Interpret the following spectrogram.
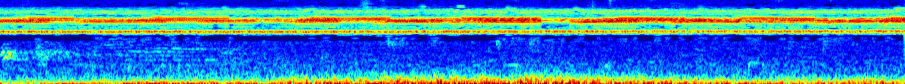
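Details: Nighttime crickets give a continuous, bright, buzzing trill that stays level from start to finish, over a gentle low-frequency rumble.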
